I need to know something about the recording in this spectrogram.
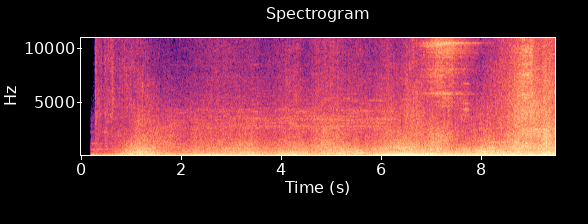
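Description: Flames roar and whoosh.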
